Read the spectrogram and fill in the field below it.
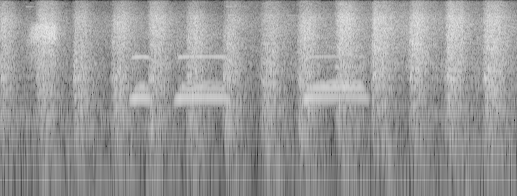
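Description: A train whistle toots a few times.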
